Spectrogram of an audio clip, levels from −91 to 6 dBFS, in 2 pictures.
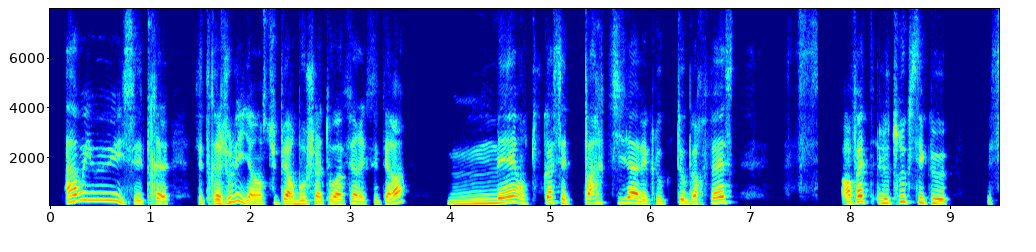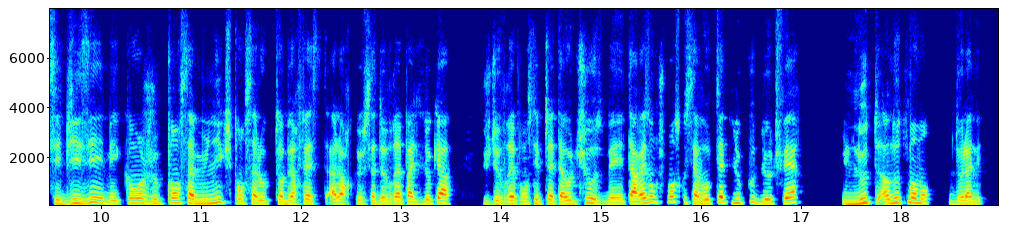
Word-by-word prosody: Ah 255 - +6
oui, 300 0 -1
oui, 295 - -2
oui, 245 - -1
c'est 140 -3 -6
très - - -1 0.2
c'est - - -7
très 160 - +2
joli. 210 - 0
Il - - -1
y - - +2
a - - +2
un 125 - +1
super 150 +2 +1
beau 140 0 0
château 140 0 0
à 135 - +4
faire, 170 +4 0
et 150 - -2
cetera. 130 -2 0 0.4
Mais 165 +9 +1
en 195 -5 -1
tout 150 - -18
cas, 210 - +3
cette 165 -8 -4
partie 185 +1 -3
là 200 0 +6
avec 155 -5 +1
l'Oktoberfest, 160 +8 -1 0.7
c - - -23 0.2
en - - +2
fait 230 +1 +4
le 180 -1 0
truc 235 +6 -1
c'est 195 - -2
que 170 -2 0 0.4
c'est 155 -3 -5
biaisé, 175 +7 0
mais 140 -1 -4
quand 185 0 +1
je 165 -1 -2
pense 190 +6 -1
à - - +9
Munich, 170 +5 -1
je - - -11
pense 170 -2 -4
à - - +5
l'Oktoberfest 145 +2 -1
alors 135 +1 +1
que 145 - -4
ça 145 +3 -3
devrait 135 +1 0
pas 150 - +3
être 140 - -9
le 160 0 -2
cas. 175 +1 +5 0.3
Je 125 - -11
devrais 135 +2 +1
penser 140 +2 -4
peut-être 155 +1 -1
à - - +6
autre 145 -1 -3
chose, 180 -9 0
mais 130 +1 -2
tu 125 - +2
as - - +10
raison, 205 +5 +3
je 205 - -18
pense 220 0 -1
que 190 - -10
ça 175 - +3
vaut 155 +1 +1
peut-être 210 +5 +3
le 185 - 0
coup 215 - -7
de 165 -2 0
le 160 - -2
faire 200 +6 +2 0.4
une 145 +1 +1
autre 190 0 0
un 160 +2 +3
autre 200 +2 -1
moment 170 -3 +2 0.2
de 130 +2 -4
l'année. 140 -4 +1
160 Hz, 270 wpm, -23 LUFS, 145-190 Hz, 0.7 s, as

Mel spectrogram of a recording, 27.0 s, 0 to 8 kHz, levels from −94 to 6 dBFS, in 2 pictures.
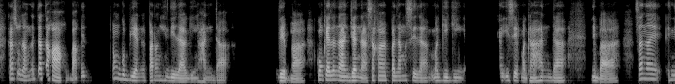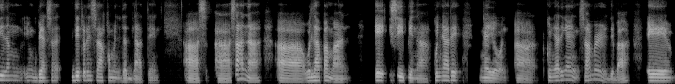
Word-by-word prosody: Kaso 185 +1 +1
lang 145 -2 -2
nagtataka 185 -2 +4 0.2
ako - - -20
bakit 145 -5 -2 0.5
itong 195 0 -6
gobyerno 140 -7 0
parang 130 +3 +1
hindi 130 -4 -4
laging 100 0 +1
handa, 80 -4 -3 1.0
'di 120 -4 +3
ba? 95 0 0 0.2
Kung 160 - 0
kailan 155 0 +5
nandiyan 130 -3 +6
na 100 - +6
saka 145 0 +2
pa 145 - +2
lang 140 0 -2
sila 110 -7 -1
magiging 120 -2 -6 0.7
kaisip, 135 0 -2
maghahanda, 115 0 -1 0.5
di 130 - -2
ba 95 0 0 0.3
sana 185 0 +1 0.3
hindi 155 +1 -2
lang 145 -1 -9
'yong 130 -3 -11
bansa, 115 -1 0 0.3
dito 145 +2 +1
rin 150 0 -5
sa 125 -4 0
komunidad 105 -4 -7
natin. 85 -4 -6 0.6
Ah, - - +2 0.7
sana, - - +2 0.3
ah, 95 -2 +2
wala 125 +3 +2
pa 140 +2 +2
man 90 -1 -1 0.6
e, 135 -1 +7
isipin 110 -6 +3
na 95 0 -5
kunyari 140 +1 -1 0.4
ngayon, 105 -6 -1 0.2
ah, - - -2 0.2
kunyari 140 +3 -3
ngayon 155 -2 -4
summer 150 - -2
'di 90 - -6
ba. - - -1 0.4
Eh, 120 -1 +5
125 Hz, 120 wpm, -27 LUFS, 105-145 Hz, 1.0 s, e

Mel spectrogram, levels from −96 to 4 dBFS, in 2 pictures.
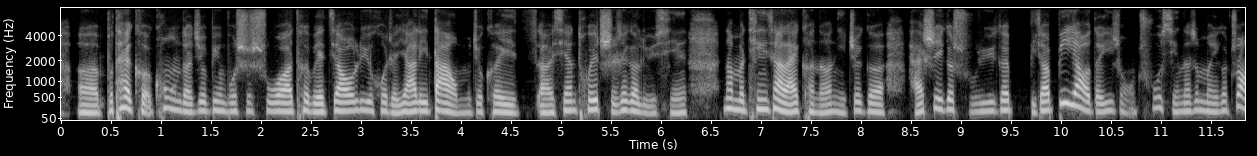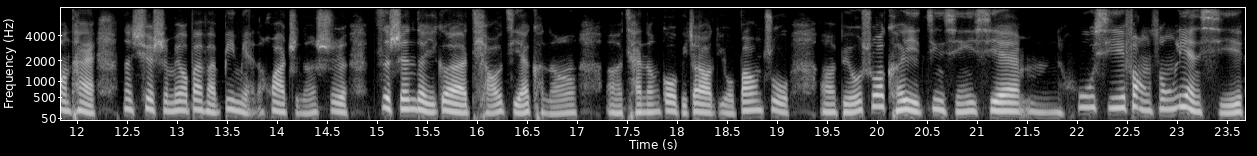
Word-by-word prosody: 呃， 155 -1 +3
不 160 +6 -4
太 240 +3 +6
可 - - -1
控 235 -4 -3
的， 170 -3 +1
就 190 +3 -1
并 190 +1 -2
不 175 0 -3
是 180 +1 -2
说 180 0 +3
特 190 +4 -1
别 170 0 +5
焦 185 +2 +4
虑 200 -1 -1
或 185 0 -2
者 155 -3 -1
压 175 +3 +4
力 185 0 +3
大， 185 -1 +6
我 - - -2
们 150 +1 -9
就 170 - -4
可 170 +1 -1
以 155 -2 +1
暂 150 - -1
呃， - - +1
先 195 +5 -1
推 210 +1 +3
迟 170 -4 0
这 200 - +2
个 190 -2 +2
旅 145 -3 -6
行。 150 +2 -5 0.3
那 235 0 +2
么 200 -2 +2
听 220 +3 +1
下 215 -3 +6
来 170 0 +6
可 170 -1 -4
能 155 +2 -3
你 155 - -6
这 185 +5 -3
个 170 -2 0 0.2
还 160 - 0
是 240 - +1
一 - - +2
个 220 0 +2
属 165 -4 -11
于 180 +1 -3
一 - - -3
个 205 +2 +1 0.2
比 160 - -7
较 195 +5 +5
必 345 - +3
要 275 -9 +6
的 170 -1 -2
一 185 +3 -3
种 180 -3 -12
出 245 +8 -9
行 175 -7 -7
的 180 - -2
这 200 - -5
么 185 -3 -3
一 - - -5
个 195 - -4
状 225 -2 0
态， 165 -7 0 0.2
那 225 - -3
确 220 +2 -1
实 190 -1 -3
没 185 - -2
有 195 - +2
办 210 +1 0
法 165 -3 0
避 210 +7 -4
免 170 -7 -4
的 155 - -16
话， 175 0 0
只 150 - -9
能 140 +2 -8
是 165 0 -2 0.3
自 245 -3 +2
身 220 0 +3
的 205 -3 +4
一 165 - 0
个 170 -3 +4
调 150 +2 -4
节， 160 -2 0
可 155 -2 -12
能， 140 +3 -7 0.3
嗯， 150 -1 -5
才 160 - -4
能 160 +1 -4
够 185 -1 +2
比 150 - -7
较 160 -1 +2
有 150 -3 -7
帮 195 +8 +1
助。 185 -7 -3 0.3
嗯， 165 -1 -2
比 165 - -1
如 165 +4 +1
说 275 +4 +3
可 200 -4 +2
以 195 -4 +5
进 210 +4 -3
行 170 0 -4
一 185 - 0
些， 185 0 +4
嗯， 160 -3 -9
呼 260 - -5
吸 245 +1 -2
放 240 -7 +1
松 220 +4 -4
练 245 -9 +2
习， 150 -2 -5
180 Hz, 295 characters per minute, -23 LUFS, 160-200 Hz, 0.3 s, 太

